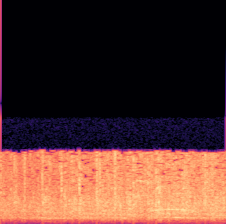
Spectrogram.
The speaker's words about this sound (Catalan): aplaudiments.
